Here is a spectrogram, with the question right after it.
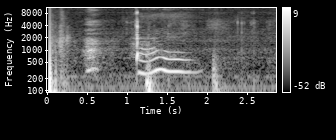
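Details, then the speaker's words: Baby with hiccups: abrupt short gulping sounds with a brief squeaky voiced note between; infant hiccups. "who has hiccups do you have hiccups"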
